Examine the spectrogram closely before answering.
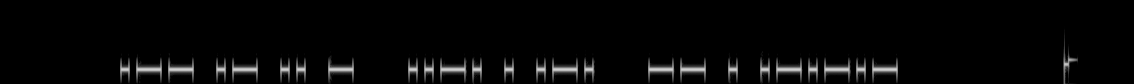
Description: Morse code, heard as a keyed tone, about 16 wpm, 700 Hz. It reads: WAIT FER ME.
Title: Sentences from Top 500 Words and Abbreviations 15wpm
